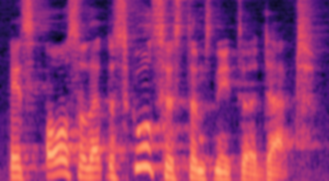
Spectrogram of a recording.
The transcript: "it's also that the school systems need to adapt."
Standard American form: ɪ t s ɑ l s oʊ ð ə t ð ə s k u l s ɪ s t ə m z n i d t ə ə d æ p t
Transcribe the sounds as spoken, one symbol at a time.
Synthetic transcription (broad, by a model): ɪ t s ɑ l s oʊ ð ə t ð ə s k u l s ɪ s t ə m z n i d t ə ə d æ p t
